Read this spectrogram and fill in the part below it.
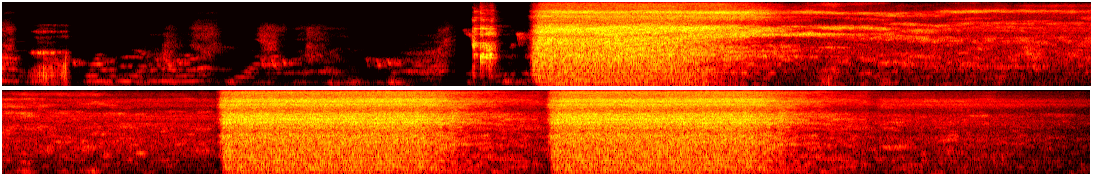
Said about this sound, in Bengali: উনুনে প্রেশার কুকার বসিয়ে দিয়েছি এবার তিনটে সিটি দিয়ে আমি নামিয়ে নেব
